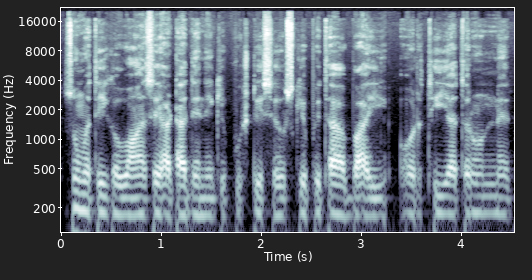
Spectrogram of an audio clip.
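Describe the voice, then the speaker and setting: A man reads a book aloud at a measured, steady pace. His voice is very deep and dark, and his intonation stays almost flat throughout. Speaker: reader.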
